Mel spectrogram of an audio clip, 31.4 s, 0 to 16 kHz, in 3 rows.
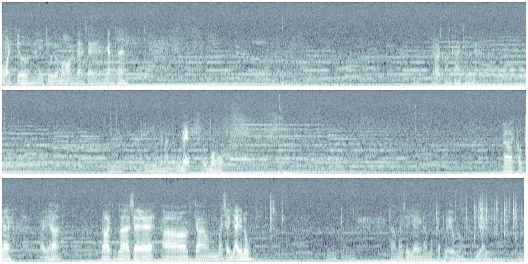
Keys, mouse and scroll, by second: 1.8 click, 9.3 right click, 11.1 click, 22.8 click, 26.6 ctrl+alt+b, 28.0 right click, 29.4 click.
